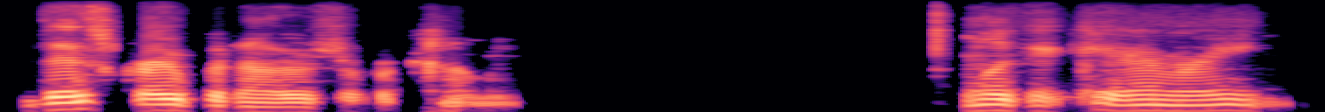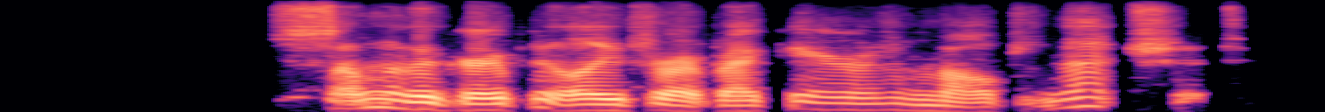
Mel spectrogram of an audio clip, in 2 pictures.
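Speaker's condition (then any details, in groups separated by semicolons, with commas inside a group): Facial paralysis after surgery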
